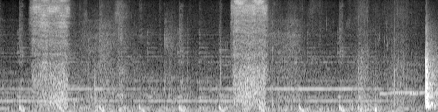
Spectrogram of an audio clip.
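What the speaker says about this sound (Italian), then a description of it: "applico un po' di spray modellante." Styling hairspray is sprayed onto hair in short hissing bursts, two longer sprays and a quick final puff, close and fairly quiet against a low background.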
